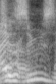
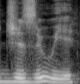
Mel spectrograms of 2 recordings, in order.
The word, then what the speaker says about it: Jazooey: Yeah, I said dude, Jazoozy. I remember that. Yes. In the script, it actually says Jazooey, Oh. and I've been mispronouncing it.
